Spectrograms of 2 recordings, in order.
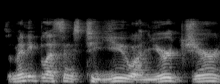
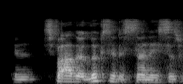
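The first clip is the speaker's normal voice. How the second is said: normal talking voice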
